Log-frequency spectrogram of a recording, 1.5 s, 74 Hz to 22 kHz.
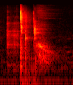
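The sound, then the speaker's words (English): A die is shaken and rolled for an attack roll in a tabletop role-playing game. There is a quick rattle, then two sharp clacks as it hits the surface and tumbles to a stop on 17, the clatter fading within a second. No voices. “I'm going to use that same dice that just got us a 20 on initiative. Give it a good old shakeroo.”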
